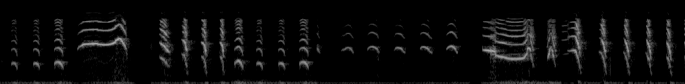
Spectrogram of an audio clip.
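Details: Ground squirrel calling in rapid bursts of high, piercing chirps, broken by two longer drawn-out wavering whistles. Short soft notes fill the gaps between the louder runs.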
